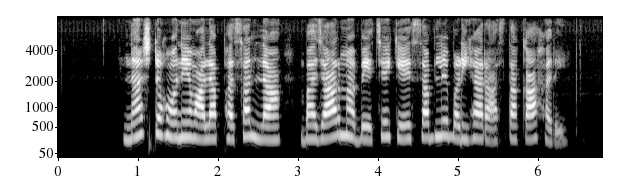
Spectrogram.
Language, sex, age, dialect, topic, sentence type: Chhattisgarhi, female, 18-24, Western/Budati/Khatahi, agriculture, statement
